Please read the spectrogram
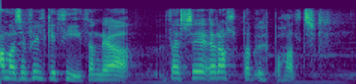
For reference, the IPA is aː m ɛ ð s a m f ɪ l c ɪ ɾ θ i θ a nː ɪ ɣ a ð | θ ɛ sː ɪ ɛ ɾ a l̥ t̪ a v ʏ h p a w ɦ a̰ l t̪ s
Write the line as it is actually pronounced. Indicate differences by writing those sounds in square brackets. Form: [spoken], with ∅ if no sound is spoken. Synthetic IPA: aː m [a] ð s [ɛ] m f ɪ l c ɪ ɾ θ i θ a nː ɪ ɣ a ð | θ ɛ sː ɪ ɛ ɾ a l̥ t̪ a v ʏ h p a w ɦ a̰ l t̪ s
